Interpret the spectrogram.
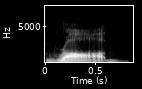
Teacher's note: you open a lot ah and keep the lips straight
